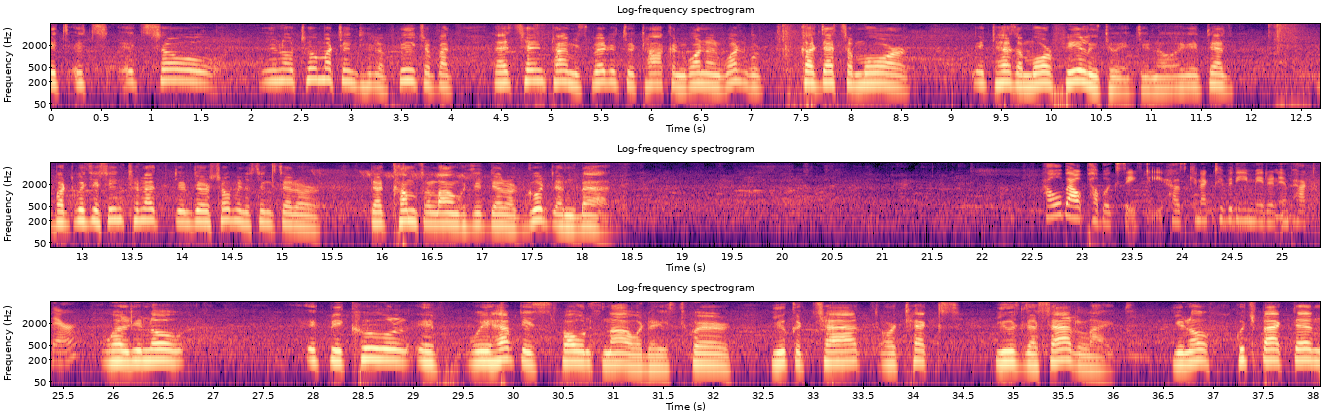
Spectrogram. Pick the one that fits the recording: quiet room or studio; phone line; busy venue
busy venue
